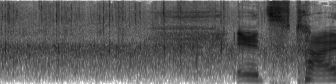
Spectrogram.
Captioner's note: audience applauds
